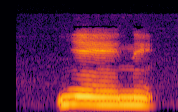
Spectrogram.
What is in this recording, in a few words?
"yẽene", moore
